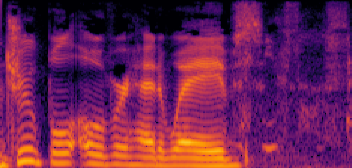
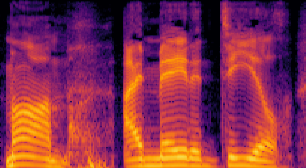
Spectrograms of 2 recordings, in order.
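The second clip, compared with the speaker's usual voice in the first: low, resigned confession; reluctant admission; 7 semitones lower than usual. Acted. Bear confesses his deal to mom, low reluctant voice. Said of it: "And he's like".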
